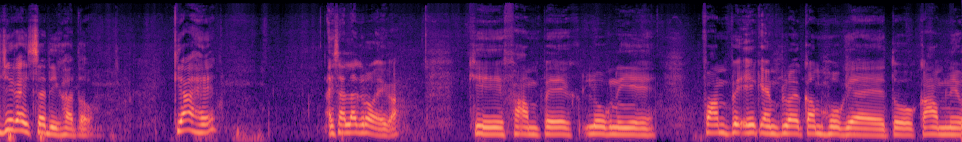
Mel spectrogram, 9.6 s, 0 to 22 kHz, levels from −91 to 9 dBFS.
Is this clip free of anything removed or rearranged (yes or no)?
yes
